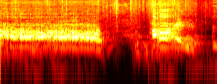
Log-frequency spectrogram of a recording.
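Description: A woman screaming in frustration: one long, steady, loud scream of about a second, then a shorter cry about a second and a half in.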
